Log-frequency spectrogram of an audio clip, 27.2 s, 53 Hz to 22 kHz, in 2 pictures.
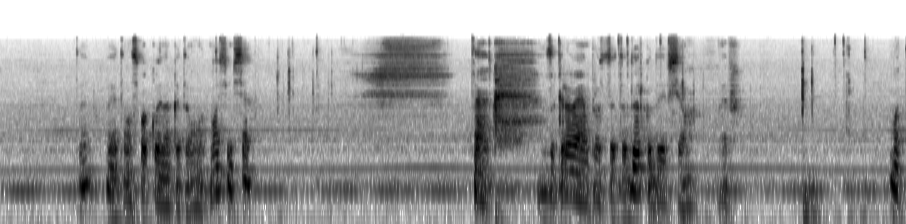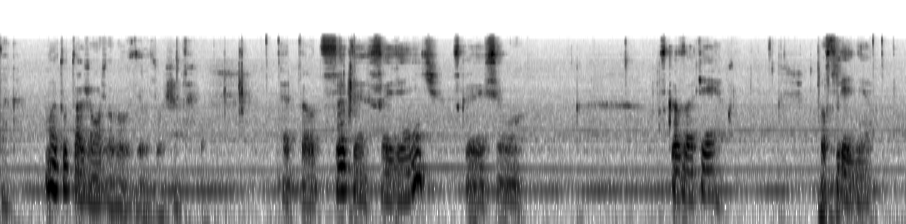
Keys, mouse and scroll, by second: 4.1-5.0 scroll up 2, 5.2-8.1 middle drag, 8.6 click, 9.5 shift+click, 10.3 shift+click, 12.4 f, 12.9 click, 13.3-16.3 middle drag, 18.0 click, 18.9 shift+click, 19.3-22.3 middle drag, 24.6-25.8 scroll up 1, 26.2 m.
